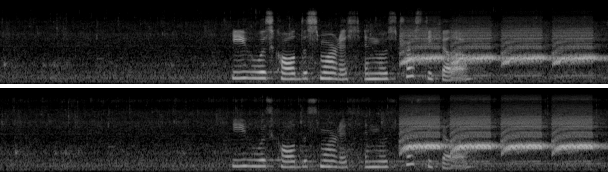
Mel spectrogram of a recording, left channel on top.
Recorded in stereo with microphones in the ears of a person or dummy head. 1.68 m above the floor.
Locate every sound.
2.3 s a woman speaking: 35° left (ahead or behind), 0.8 m
4.0 s an alarm: 35° right (ahead or behind), 5 m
